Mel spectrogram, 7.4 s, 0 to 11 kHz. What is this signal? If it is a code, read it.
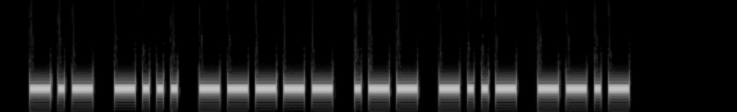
Morse code, heard as a keyed tone, about 17 wpm, 700 Hz. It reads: KB0WXQ
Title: USA Call Signs - 6 Characters - Repeated 2x - 17wpm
